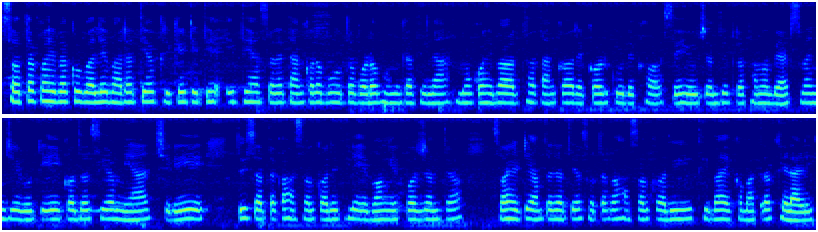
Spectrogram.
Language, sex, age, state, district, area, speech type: Odia, female, 18-30, Odisha, Sundergarh, urban, read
